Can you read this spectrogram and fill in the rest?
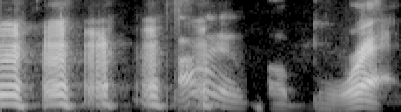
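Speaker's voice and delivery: drawn-out bratty boast; playful brat. Real, not acted. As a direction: stretch it out slowly, playfully. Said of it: "I'm a spoiled, rotten brat".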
